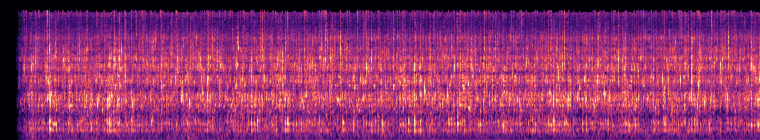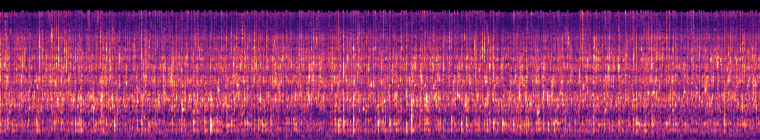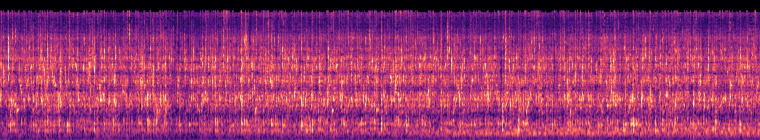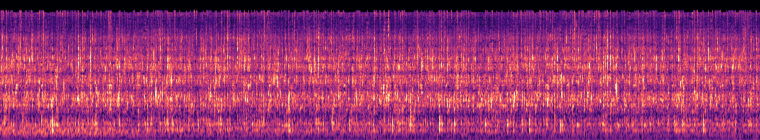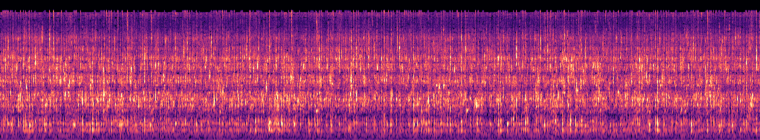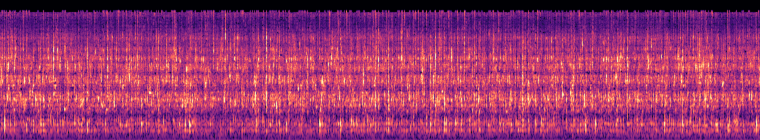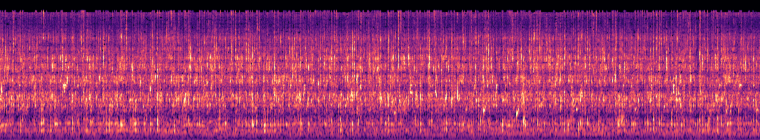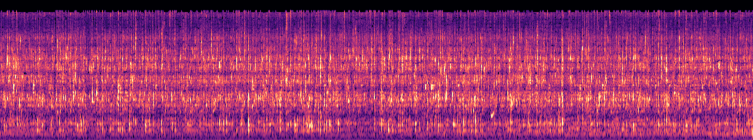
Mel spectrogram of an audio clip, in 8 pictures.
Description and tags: gurgling water in the mountains
gurgling water river in the mountains
air, gemericik, gurgle, mountain, river, water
